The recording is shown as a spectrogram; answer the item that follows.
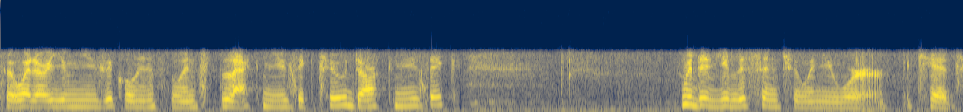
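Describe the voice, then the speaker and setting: With a French accent, a woman speaks in a monotone, flat intonation with long, frequent pauses against noticeable background noise. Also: medium pitch for a woman, moderate pace. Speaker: TV interviewer. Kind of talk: interview.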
